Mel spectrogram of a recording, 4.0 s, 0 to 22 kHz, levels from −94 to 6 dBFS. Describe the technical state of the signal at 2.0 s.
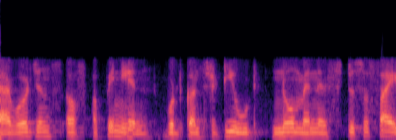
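At 2.0 s the speech is intact, with no fault present, only the narrow telephone-style band of the Speex codec carrying it as usual.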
